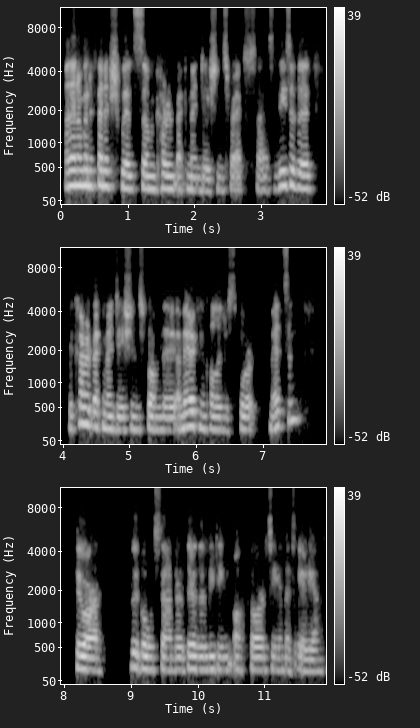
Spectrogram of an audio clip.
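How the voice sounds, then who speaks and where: Fast-talking Scottish woman lecturer, low voice. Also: steady tone, a little mellow, low-quality recording. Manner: fast-talking, with frequent fillers and restarts. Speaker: university lecturer and exercise scientist. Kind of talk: online lecture.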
